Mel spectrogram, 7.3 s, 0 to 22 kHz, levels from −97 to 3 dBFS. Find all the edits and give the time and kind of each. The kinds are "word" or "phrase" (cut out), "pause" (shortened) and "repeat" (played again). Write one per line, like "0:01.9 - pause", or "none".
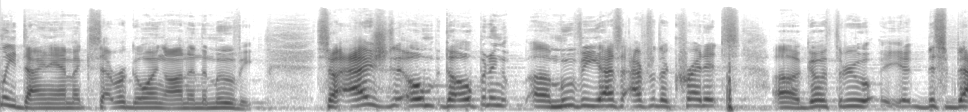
none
